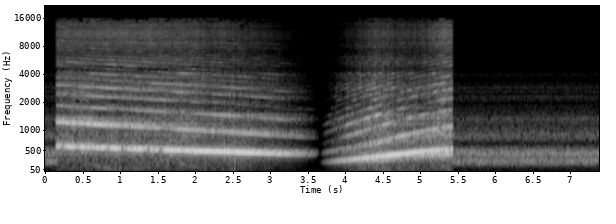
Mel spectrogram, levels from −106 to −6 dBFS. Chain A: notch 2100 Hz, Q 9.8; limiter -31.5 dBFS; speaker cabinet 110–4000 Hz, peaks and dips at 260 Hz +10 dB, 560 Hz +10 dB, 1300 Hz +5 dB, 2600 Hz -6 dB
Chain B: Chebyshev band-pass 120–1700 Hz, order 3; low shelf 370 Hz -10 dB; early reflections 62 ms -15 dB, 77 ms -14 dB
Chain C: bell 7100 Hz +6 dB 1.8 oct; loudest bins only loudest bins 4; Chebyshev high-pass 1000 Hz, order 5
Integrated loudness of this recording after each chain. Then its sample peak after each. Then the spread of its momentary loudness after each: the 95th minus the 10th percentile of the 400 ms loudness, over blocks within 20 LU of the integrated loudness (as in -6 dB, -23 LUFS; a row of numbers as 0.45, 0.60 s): -32.5, -34.0, -41.0 LUFS; -22.0, -23.0, -28.0 dBFS; 21, 11, 23 LU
